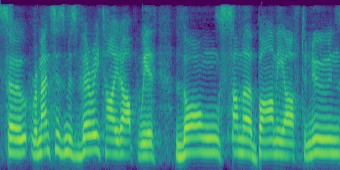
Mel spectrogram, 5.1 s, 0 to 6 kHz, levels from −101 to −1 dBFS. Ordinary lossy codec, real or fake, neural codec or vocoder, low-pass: AAC, 24 kbps; fake; codec, 24 kHz, 0.9 kbps, DualCodec; 5.4 kHz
